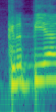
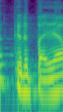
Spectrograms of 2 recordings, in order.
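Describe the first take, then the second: First: कृपया said "kripiya", i after p; wrong "pi" middle in कृपया; mispronunciation. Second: Said in the usual way. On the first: Shown as a demonstration. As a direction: say कृपया high, as kri-pi-ya. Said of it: "कृपया नहीं होता". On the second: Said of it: "कृपया होता है".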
